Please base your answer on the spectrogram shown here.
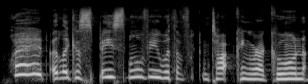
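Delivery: mock disbelief, starting on a high-pitched "what"; incredulous scoff. Acting out her skeptical reaction to son.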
